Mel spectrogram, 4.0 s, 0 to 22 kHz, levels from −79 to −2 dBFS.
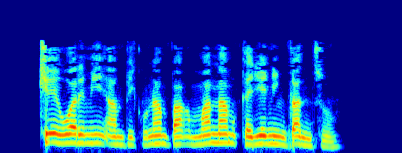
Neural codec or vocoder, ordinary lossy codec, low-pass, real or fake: codec, 24 kHz, 6 kbps, HILCodec; MP3, 32 kbps; 9.9 kHz; fake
